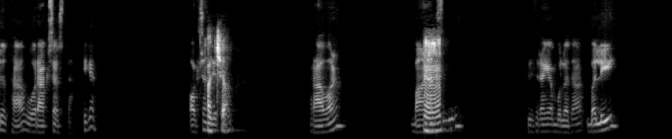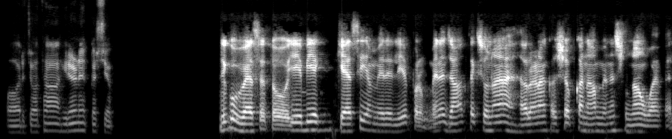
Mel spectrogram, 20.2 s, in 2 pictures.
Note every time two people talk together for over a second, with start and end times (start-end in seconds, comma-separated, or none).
none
